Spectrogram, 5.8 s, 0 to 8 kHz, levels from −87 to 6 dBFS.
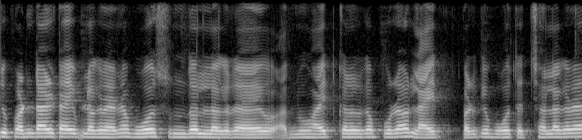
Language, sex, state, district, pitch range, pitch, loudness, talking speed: Hindi, female, Bihar, Patna, 185-205 Hz, 195 Hz, -14 LUFS, 255 wpm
